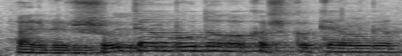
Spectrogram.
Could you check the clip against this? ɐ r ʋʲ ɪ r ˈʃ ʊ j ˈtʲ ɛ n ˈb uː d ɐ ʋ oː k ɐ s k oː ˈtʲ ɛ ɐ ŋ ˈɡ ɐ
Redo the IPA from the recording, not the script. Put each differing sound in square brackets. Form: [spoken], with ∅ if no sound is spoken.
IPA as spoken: ɐ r ʋʲ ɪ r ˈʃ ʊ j ˈtʲ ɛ n ˈb uː d ɐ ʋ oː k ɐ [ʃ] k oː [ˈkʲ] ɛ ɐ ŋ ˈɡ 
